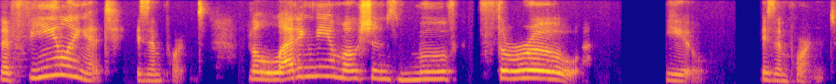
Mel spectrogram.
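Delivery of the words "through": heavy stress on the word "through". Speaking about grieving after a betrayal, with stress on 'through'. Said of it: "notice I emphasize the word through".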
